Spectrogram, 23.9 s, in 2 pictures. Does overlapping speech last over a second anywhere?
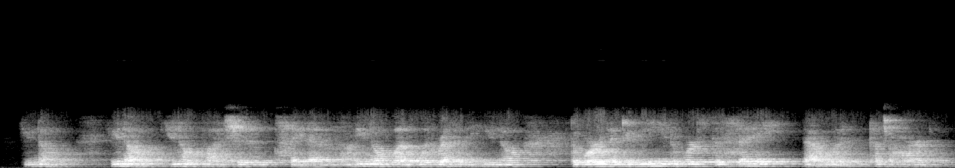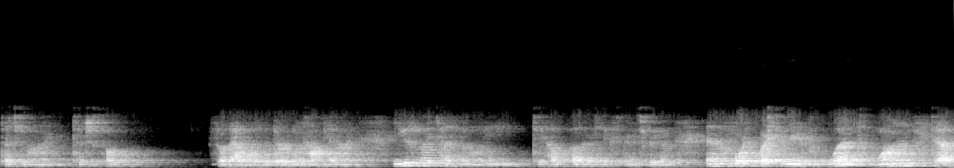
No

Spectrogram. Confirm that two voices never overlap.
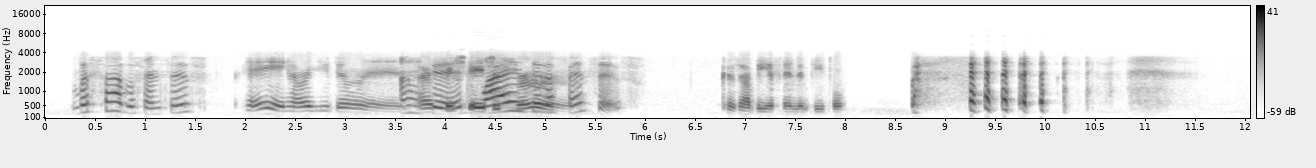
No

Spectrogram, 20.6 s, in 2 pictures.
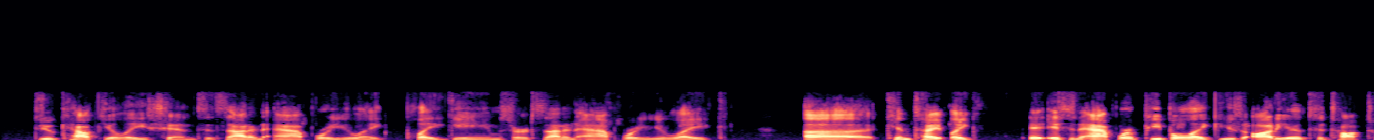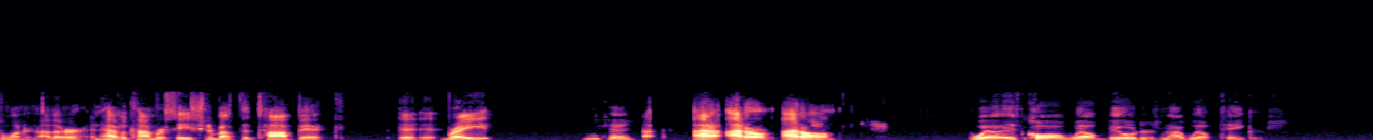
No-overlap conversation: Yes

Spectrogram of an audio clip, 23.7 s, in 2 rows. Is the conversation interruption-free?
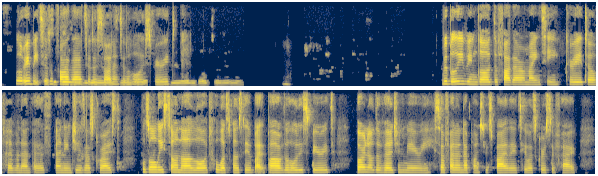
No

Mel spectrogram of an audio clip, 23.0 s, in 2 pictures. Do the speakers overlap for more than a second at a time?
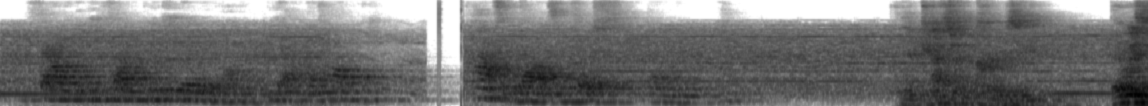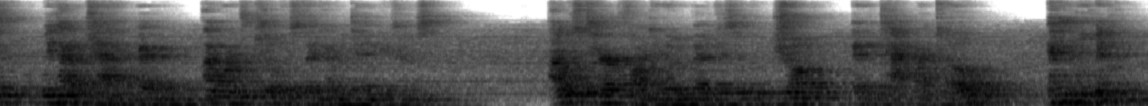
No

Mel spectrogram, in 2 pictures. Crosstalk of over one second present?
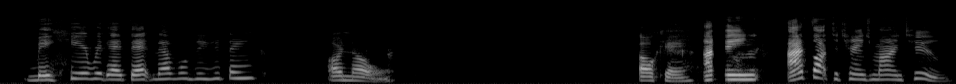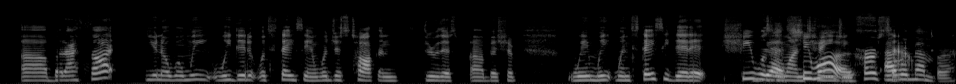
Yes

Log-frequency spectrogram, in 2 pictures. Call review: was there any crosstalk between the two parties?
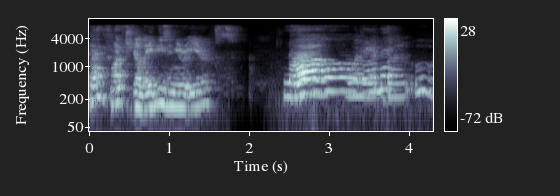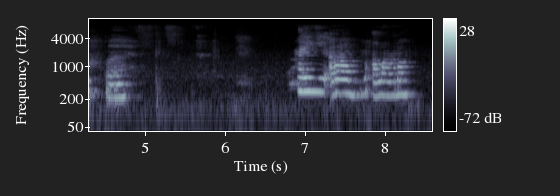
Yes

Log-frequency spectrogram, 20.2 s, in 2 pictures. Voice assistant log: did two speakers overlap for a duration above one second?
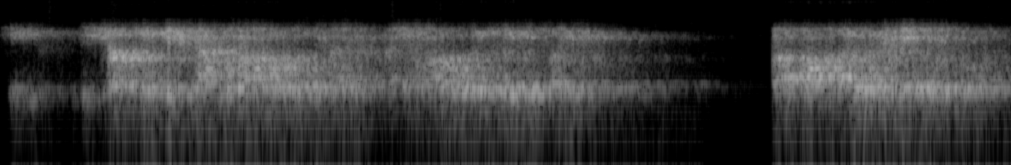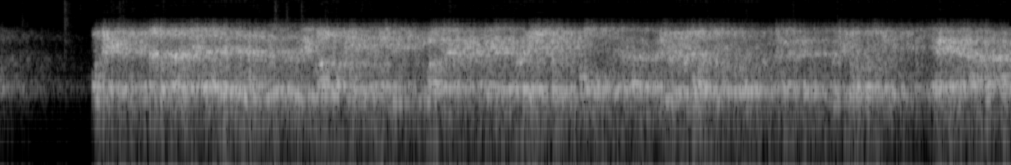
No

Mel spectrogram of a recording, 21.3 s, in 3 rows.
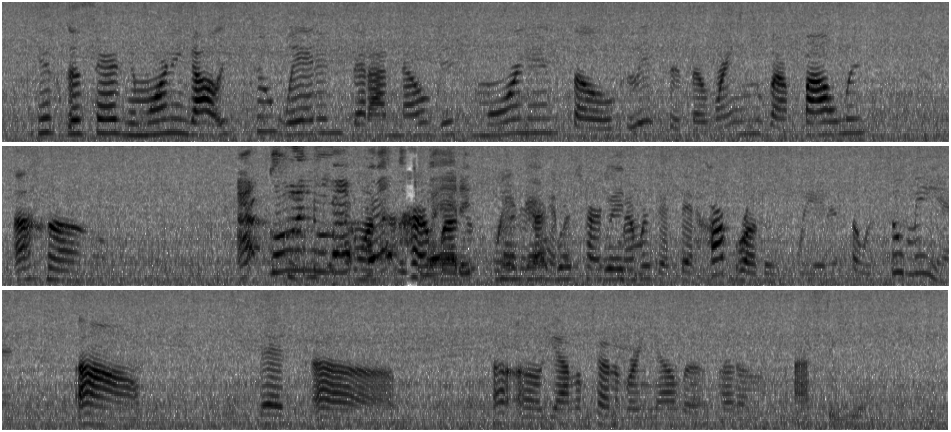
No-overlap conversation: No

